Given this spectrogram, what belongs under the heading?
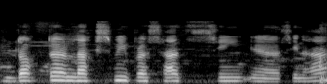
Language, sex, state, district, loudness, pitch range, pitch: Hindi, male, Bihar, Vaishali, -18 LUFS, 155-175 Hz, 165 Hz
